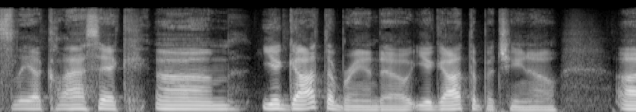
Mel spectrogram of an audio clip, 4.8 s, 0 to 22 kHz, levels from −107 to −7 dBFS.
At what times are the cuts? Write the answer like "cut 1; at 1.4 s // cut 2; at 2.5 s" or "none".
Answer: none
